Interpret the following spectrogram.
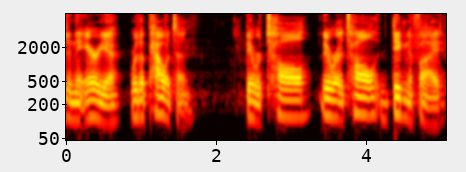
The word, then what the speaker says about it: Powhatan: So, I said Powhatan, right? But it's pronounced Powhatan. So, forgive me for that. Powhatan.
